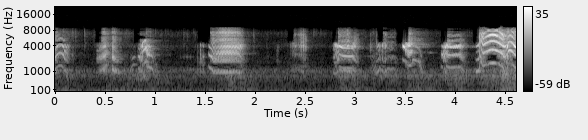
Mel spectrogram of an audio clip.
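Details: Garden bird feeder visited by a flock of ring-necked parakeets: irregular harsh squawks and nasal chatter, one broad raspy screech midway, ending with a run of louder wavering screeches.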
